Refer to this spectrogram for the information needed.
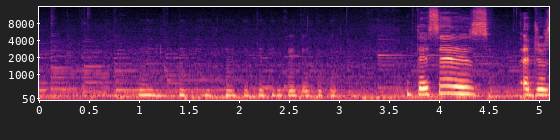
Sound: giggling

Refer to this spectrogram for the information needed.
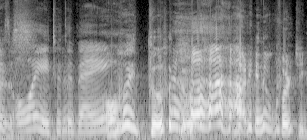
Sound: speaks in foreign language; laughs

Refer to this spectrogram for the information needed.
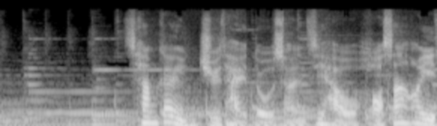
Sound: Cantonese

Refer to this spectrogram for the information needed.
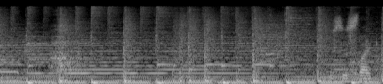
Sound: sighs

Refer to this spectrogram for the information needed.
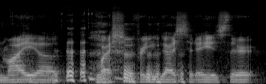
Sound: panelists chuckling

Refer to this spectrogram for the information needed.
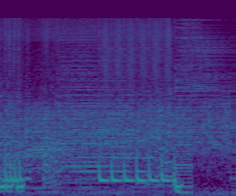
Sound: audience applauding

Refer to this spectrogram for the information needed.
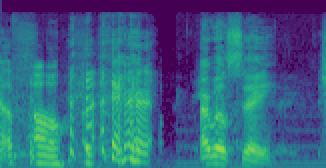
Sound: laughing

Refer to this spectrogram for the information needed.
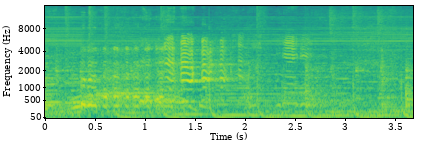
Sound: kids laughing

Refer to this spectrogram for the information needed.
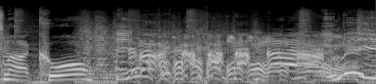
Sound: laughing

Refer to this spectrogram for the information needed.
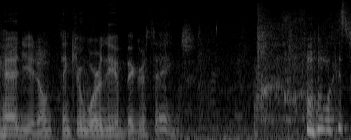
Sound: laughing

